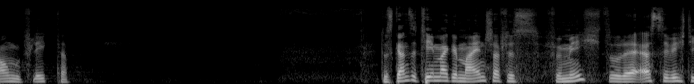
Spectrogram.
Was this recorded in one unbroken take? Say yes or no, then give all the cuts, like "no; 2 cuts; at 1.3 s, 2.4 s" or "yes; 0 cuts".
yes; 0 cuts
